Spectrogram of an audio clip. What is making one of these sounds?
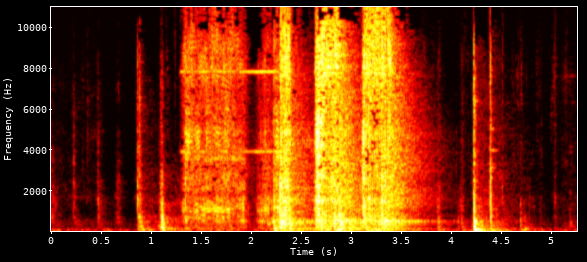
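A cordless drill whirs and rattles in short bursts.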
